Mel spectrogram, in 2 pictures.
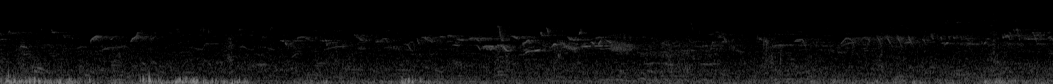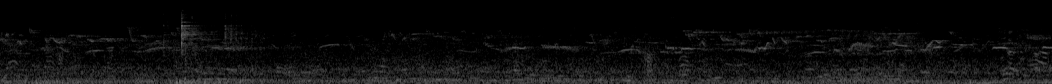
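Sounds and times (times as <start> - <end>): songbirds chirping and singing: 0.0 - 21.0.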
